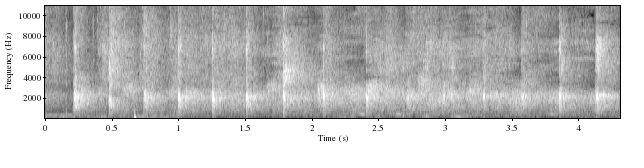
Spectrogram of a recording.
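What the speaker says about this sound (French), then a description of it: "On acclame le Seigneur" A church congregation claps together in praise during a French-language service, a loud, fairly steady rhythmic clapping close by, with some voices mixed in underneath.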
